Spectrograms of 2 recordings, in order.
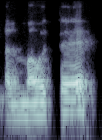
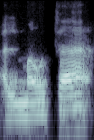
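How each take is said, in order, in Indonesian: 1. Vokal akhirnya berada di antara a dan e. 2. Vokal akhirnya adalah a terbuka.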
